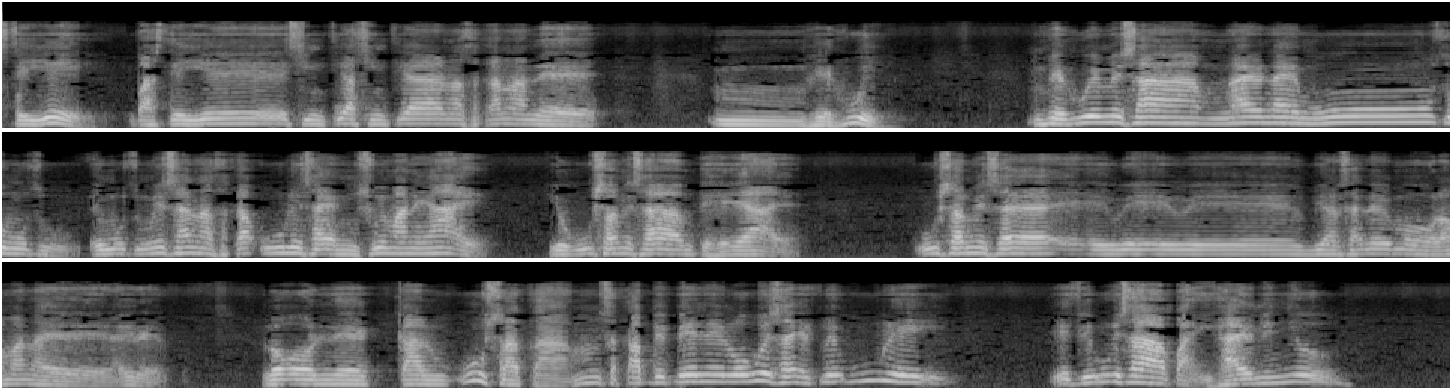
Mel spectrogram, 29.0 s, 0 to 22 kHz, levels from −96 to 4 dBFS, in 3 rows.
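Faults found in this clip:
Speech, whole clip. Treble extends high but sounds synthetic. Sibilants are gritty and lispy, with a metallic sheen. Nothing above 11.1 kHz. Heavy damage. Likely HE-AAC compression: treble rebuilt from copied lower bands, harmonics misaligned across the crossover. Fits a very low bitrate, near 12 kbps.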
